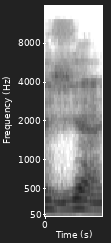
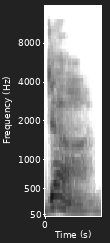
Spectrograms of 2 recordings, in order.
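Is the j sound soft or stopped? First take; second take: soft; stopped. First: The j is soft, without a full closure. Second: The j is stopped, with the tongue closed first. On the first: The speaker calls it wrong. "Tak kenalah ja" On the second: The speaker calls it right. "Kena macam ja, ja. Jadi kena sekat dulu"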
